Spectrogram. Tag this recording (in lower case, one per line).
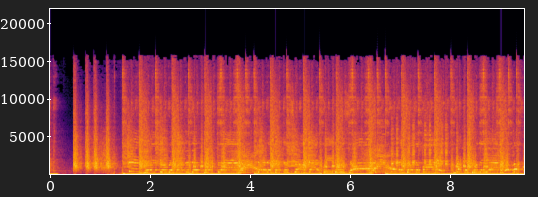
drum and bass
electronic music
music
